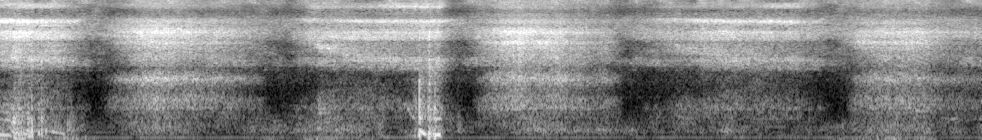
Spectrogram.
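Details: Man having tough ingrown beard hairs treated, snoring: soft, irregular breathing noise with one louder snort over steady room hum.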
